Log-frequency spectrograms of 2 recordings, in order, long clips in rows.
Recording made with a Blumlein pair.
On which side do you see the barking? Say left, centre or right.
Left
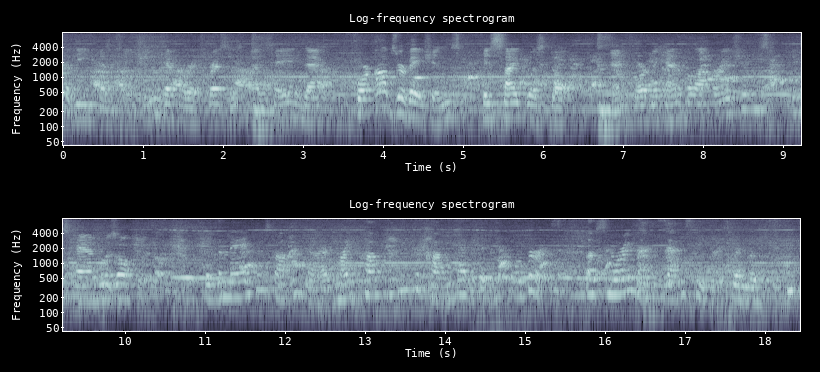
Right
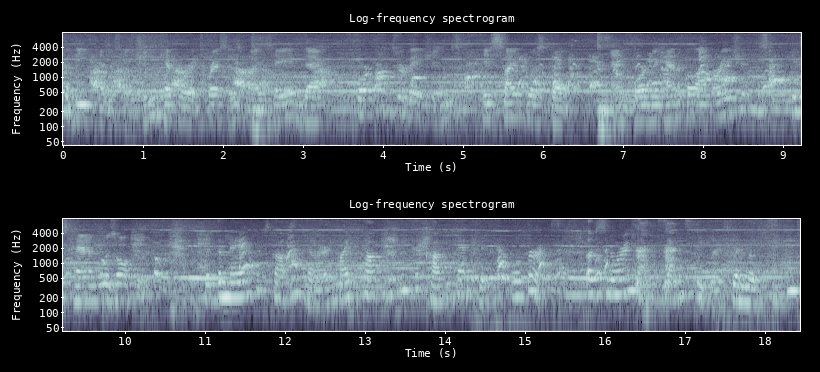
right.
